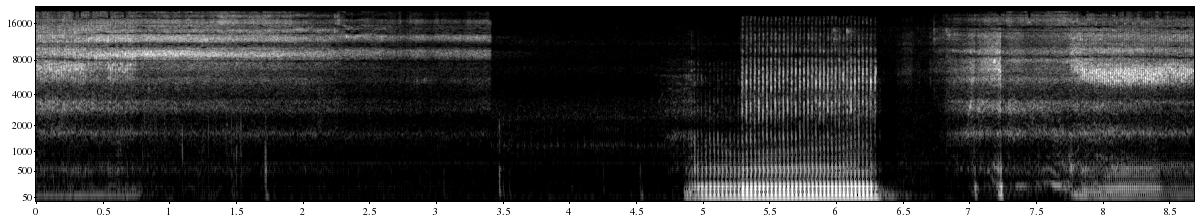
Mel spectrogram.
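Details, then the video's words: American Staffordshire Terrier snoring louder than a washing machine on spin: soft breaths, then a loud, low, buzzing snore of about one and a half seconds, ending in smaller rasping snorts. "4 Минуты собачьего храпа | Храп | Стаффорд | Стаффордширский Терьер"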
